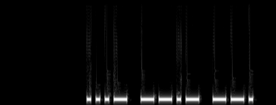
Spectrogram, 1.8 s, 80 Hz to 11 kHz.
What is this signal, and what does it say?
Morse code, heard as a keyed tone, about 40 wpm, 700 Hz. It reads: VQG
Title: USA Call Sign Postfixes - 3 Letters 40wpm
